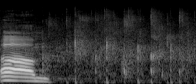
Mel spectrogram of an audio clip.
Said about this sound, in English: Oh, that gets a cheer? Okay, yeah, all right. I agree with you. I'm with you.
